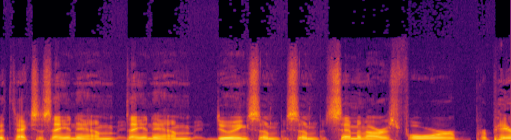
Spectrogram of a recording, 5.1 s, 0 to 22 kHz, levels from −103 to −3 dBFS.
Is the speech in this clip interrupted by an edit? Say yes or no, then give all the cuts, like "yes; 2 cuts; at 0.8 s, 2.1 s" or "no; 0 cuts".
yes; 2 cuts; at 1.3 s, 2.9 s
